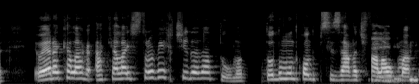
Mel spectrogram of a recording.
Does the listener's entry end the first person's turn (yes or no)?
no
